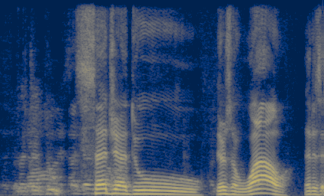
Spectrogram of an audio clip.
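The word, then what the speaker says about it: سجدوا: Now, we write with that wow an alif. It's not pronounced. It's just there. It's written, not pronounced. Sajadu, right?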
